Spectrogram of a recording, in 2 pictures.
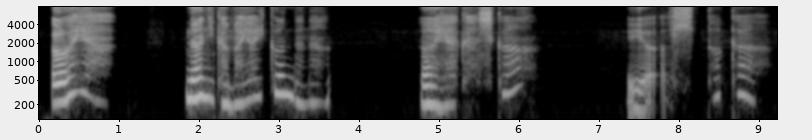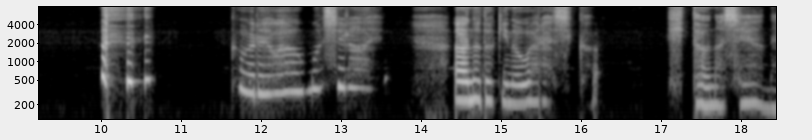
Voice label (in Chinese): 外籍日语女 角色 御姐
